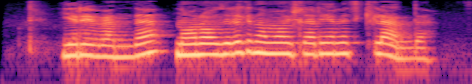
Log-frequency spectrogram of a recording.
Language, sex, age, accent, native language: Uzbek, female, 19-29, Farg'ona, Uzbek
